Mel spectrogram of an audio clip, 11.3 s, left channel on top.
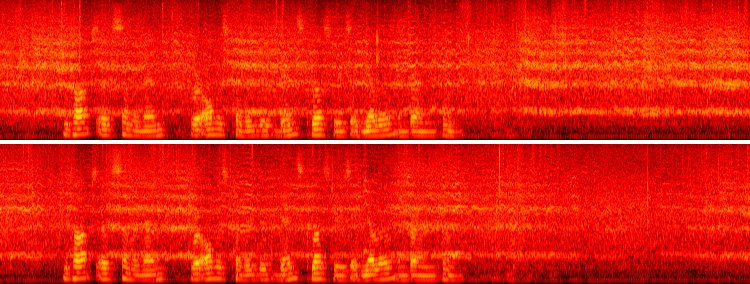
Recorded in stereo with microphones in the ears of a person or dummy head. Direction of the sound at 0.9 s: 20° right (ahead or behind).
